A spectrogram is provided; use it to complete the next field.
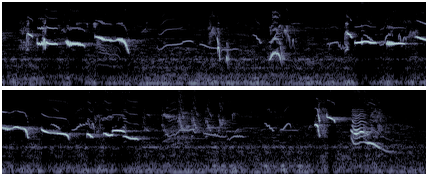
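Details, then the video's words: White-rumped shama singing to call and provoke other birds to sing: dense run of loud clear whistles, downslurred notes and quick chattering phrases, nearly continuous for several seconds, with a quiet background hum. "KICAUAN MEMANGGIL DAN PERANGSANG BUNYI | Kacer macet bunyi langsung on gacor"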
